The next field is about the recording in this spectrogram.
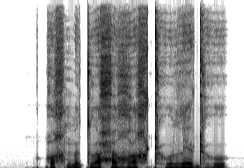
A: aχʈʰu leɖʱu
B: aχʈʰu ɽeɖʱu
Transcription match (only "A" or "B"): A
